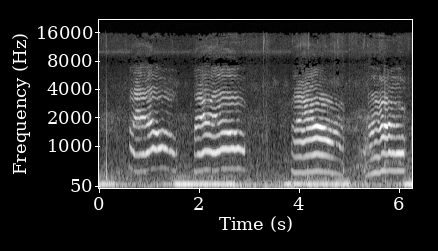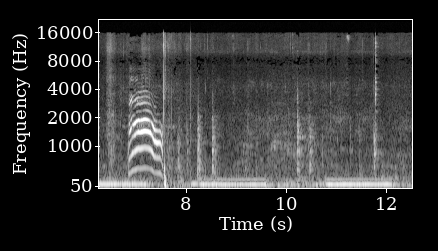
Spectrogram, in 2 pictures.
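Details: A cat meows five times in quick succession, each call arched and harmonic-rich, the last one loudest, followed by a sharp click and then only a low background hum.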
